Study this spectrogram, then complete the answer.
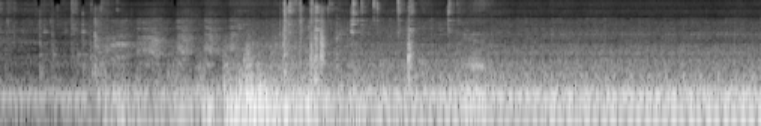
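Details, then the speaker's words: Isuzu D-Max diesel that would not start with the SCV valve connected, after the faulty part was replaced: keys, a short crank, then it catches cleanly into an even, steady idle with no stumble; normal start after repair. "เห็นมั้ครับเครื่องยนต์ติดปกตินะครับ"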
